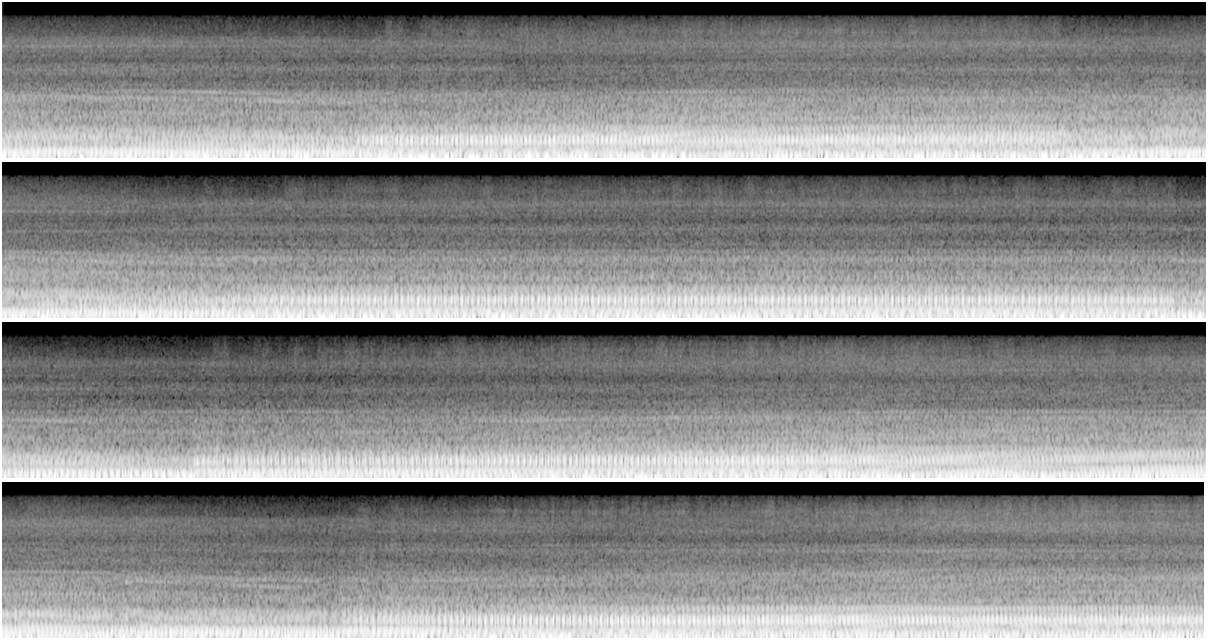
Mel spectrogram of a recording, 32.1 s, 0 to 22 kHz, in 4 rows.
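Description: Suzuki Gladius 400's V-twin engine under way on track, its pitch climbing under acceleration and dropping back at gear changes and lift-offs several times.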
